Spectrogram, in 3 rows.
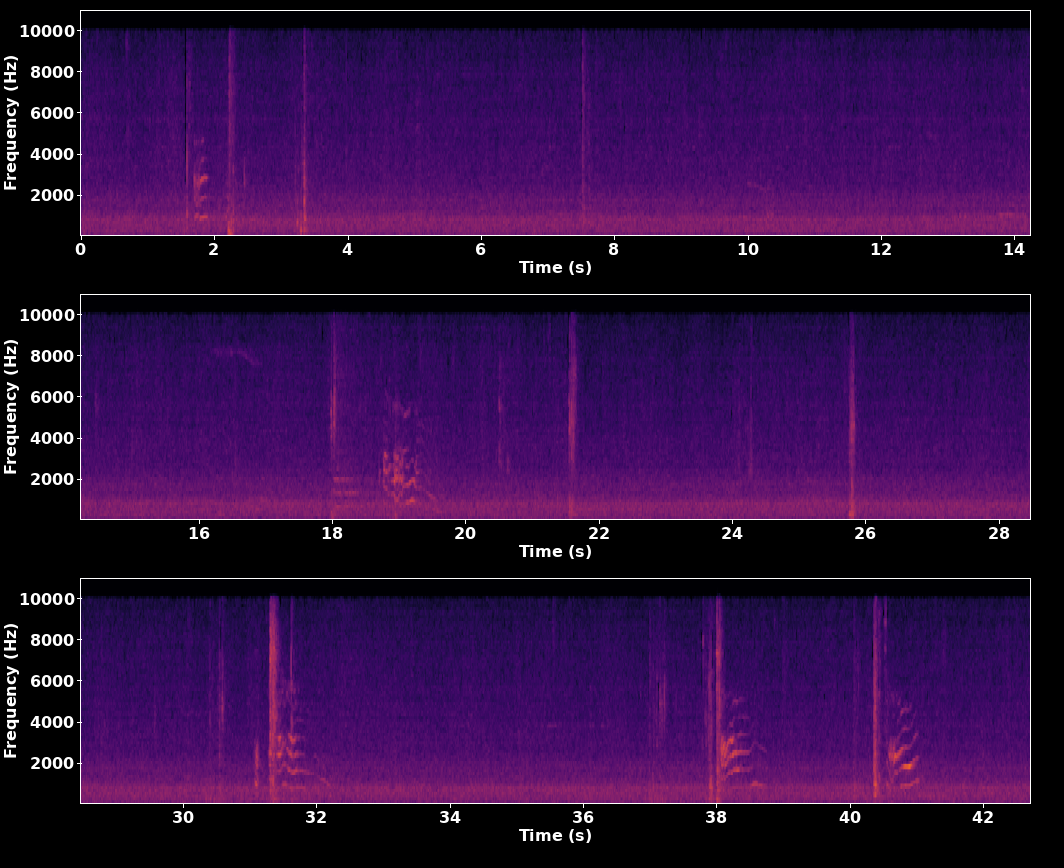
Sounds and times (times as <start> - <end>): Meow: 1.6 - 2.2, 9.9 - 10.4, 18.0 - 19.7, 31.1 - 32.3, 38.0 - 38.8, 40.5 - 41.2
Caterwaul: 18.0 - 19.7, 31.1 - 32.3, 38.0 - 38.8, 40.5 - 41.1.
